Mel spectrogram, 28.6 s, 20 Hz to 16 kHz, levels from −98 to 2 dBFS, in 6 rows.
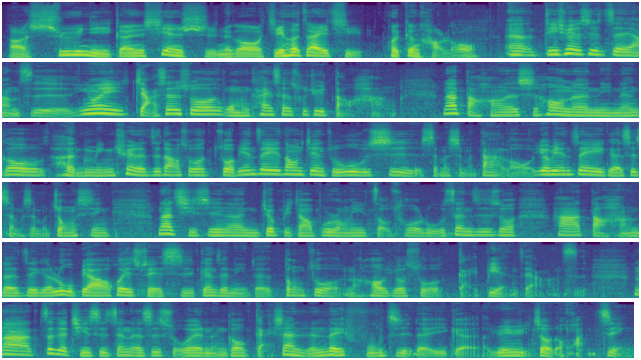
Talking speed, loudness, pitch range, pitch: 315 characters per minute, -20 LUFS, 145-190 Hz, 165 Hz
